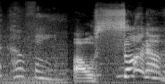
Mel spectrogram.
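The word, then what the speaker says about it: Couffaine: And before you ask, yes, I did mispronounce Kafan in my Reflector review. Thank you, Olivia. Luka Kofane.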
